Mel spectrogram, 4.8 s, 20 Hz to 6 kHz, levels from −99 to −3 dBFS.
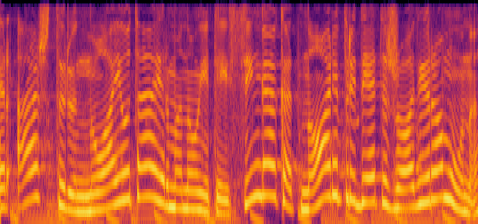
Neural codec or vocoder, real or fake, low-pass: none; real; 5.4 kHz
